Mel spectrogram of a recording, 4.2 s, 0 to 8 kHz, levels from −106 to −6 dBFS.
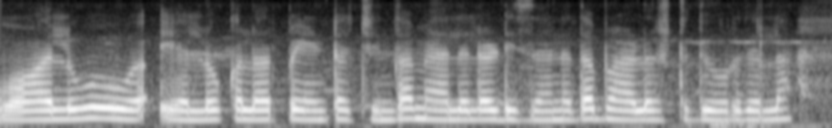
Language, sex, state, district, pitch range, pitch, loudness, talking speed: Kannada, female, Karnataka, Bidar, 215-225 Hz, 215 Hz, -17 LUFS, 145 wpm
